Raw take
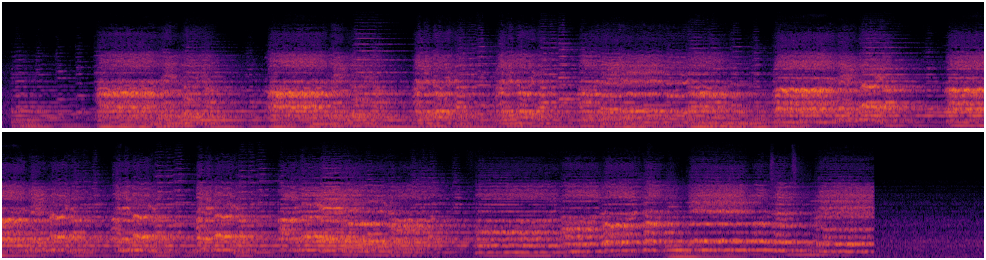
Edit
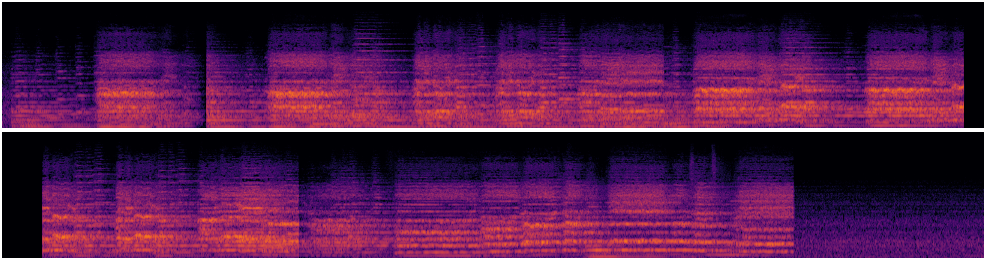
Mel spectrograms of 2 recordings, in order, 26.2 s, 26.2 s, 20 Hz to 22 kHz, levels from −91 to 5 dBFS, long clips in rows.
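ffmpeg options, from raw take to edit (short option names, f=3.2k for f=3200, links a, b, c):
-filter_complex "[0:a]asplit=6[a][b][c][d][e][f];[a]atrim=end=2.72,asetpts=PTS-STARTPTS,afade=t=out:st=1.55:d=1.17[g];[b]atrim=start=2.72:end=8.822,asetpts=PTS-STARTPTS,afade=t=in:d=0.004:c=hsin[h];[c]atrim=start=9.888:end=13.89,asetpts=PTS-STARTPTS,afade=t=out:st=3.998:d=0.004:c=hsin[i];[d]atrim=start=13.89:end=14.7,asetpts=PTS-STARTPTS,volume=0[j];[e]atrim=start=14.7:end=18.12,asetpts=PTS-STARTPTS,afade=t=in:d=0.004:c=hsin,afade=t=out:st=3.416:d=0.004:c=hsin:silence=0.141254[k];[f]atrim=start=18.12,asetpts=PTS-STARTPTS,afade=t=in:d=0.83:silence=0.141254[l];[g][h]concat=n=2:v=0:a=1[m];[i][j][k][l]concat=n=4:v=0:a=1[n];[m][n]acrossfade=d=0.004:c1=hsin:c2=hsin"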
